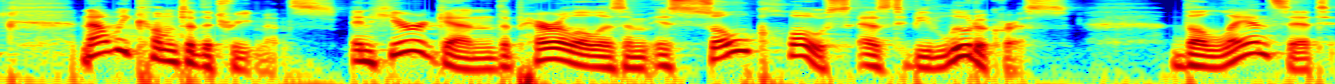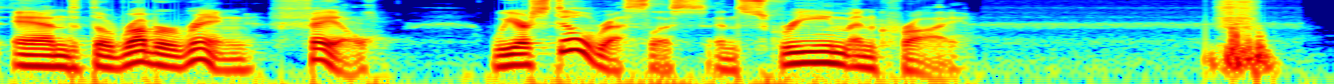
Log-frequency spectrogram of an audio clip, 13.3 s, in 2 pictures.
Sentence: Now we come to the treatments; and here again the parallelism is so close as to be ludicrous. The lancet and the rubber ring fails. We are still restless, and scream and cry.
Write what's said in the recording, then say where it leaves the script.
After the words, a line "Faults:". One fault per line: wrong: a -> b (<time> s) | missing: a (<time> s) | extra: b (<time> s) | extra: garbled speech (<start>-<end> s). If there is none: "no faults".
Now we come to the treatments; and here again the parallelism is so close as to be ludicrous. The lancet and the rubber ring fail. We are still restless, and scream and cry.
Faults:
wrong: fails -> fail (8.0 s)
